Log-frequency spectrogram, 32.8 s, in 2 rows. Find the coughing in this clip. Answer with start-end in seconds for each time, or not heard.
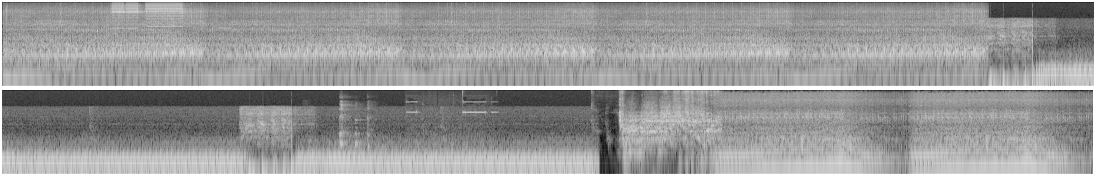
20.9-22.2.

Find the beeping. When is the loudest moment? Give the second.
2 s.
